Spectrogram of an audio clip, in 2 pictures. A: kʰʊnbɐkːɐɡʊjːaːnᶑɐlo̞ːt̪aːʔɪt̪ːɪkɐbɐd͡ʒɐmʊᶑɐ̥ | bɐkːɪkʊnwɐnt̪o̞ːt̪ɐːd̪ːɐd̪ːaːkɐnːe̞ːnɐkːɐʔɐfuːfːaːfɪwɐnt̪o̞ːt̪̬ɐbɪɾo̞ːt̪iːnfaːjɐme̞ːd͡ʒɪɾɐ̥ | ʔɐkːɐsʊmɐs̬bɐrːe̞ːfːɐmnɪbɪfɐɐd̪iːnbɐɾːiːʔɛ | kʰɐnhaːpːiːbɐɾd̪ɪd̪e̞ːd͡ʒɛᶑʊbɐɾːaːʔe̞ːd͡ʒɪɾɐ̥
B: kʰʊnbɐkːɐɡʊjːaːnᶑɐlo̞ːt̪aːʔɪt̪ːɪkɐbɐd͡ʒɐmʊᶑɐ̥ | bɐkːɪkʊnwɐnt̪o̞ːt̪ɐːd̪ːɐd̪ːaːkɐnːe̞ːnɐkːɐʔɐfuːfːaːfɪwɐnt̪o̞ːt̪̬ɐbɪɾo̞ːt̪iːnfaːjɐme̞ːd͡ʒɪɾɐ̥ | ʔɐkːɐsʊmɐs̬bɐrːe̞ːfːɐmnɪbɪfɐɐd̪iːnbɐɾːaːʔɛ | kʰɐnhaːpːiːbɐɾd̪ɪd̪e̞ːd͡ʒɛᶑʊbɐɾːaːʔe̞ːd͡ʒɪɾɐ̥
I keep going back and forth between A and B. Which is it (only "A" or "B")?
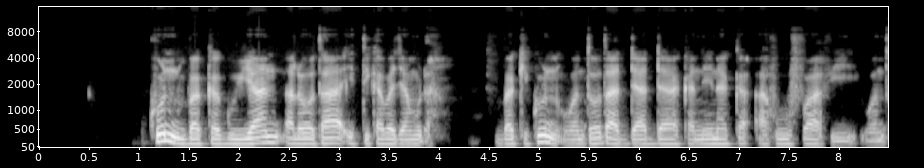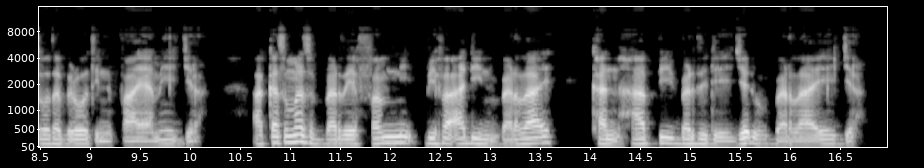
B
